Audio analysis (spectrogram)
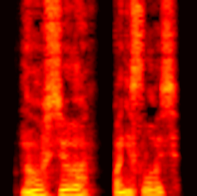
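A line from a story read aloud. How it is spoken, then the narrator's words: Sighing. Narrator (Russian): вздохнул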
